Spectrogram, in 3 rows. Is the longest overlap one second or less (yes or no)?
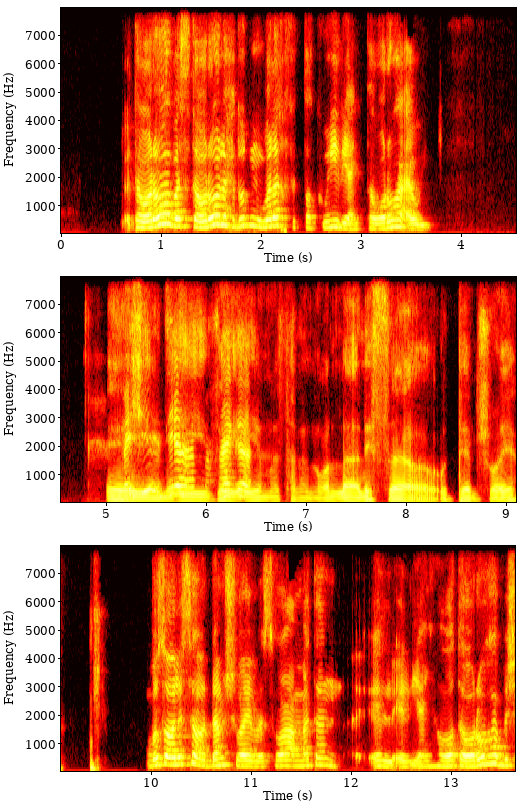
no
